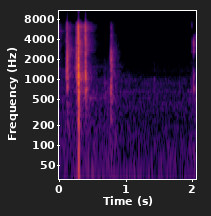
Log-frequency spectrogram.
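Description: Computer keyboard keys struck a few times in the first second, the loudest a single sharp clack, then quiet.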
